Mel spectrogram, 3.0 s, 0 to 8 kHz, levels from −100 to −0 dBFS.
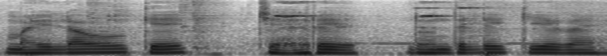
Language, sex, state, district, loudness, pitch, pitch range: Hindi, male, West Bengal, Alipurduar, -15 LUFS, 125 Hz, 120-130 Hz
